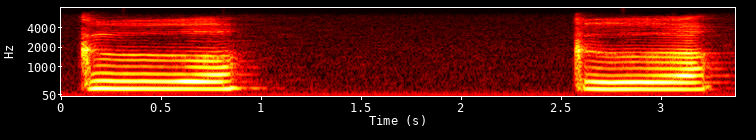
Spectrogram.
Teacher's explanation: G is unaspirated. Again, we're not blowing air out. So it's a little bit like the K in sky.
